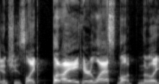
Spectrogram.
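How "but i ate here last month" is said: high customer voice. Retold or imitated. Imitating customer.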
